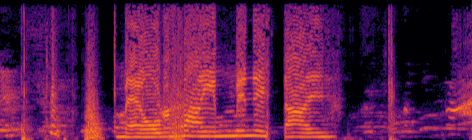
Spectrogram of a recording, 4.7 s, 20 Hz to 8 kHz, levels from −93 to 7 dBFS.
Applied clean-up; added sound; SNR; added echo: none; none; none; none.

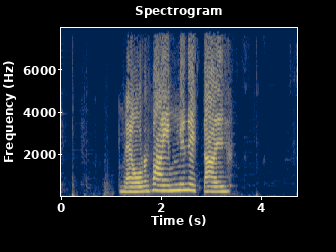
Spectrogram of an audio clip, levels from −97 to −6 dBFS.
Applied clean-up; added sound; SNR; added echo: neural mask model DeepFilterNet 3.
